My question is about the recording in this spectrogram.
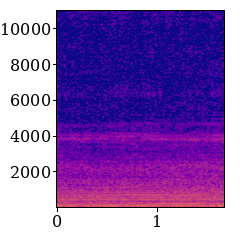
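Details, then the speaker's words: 18,000 BTU central air conditioner that blew air but gave no cooling, after its failed compressor run capacitor was replaced: an even low hum with a steady fan whoosh and no clicking or cutting out. The compressor now starts and runs normally. "ครับทำแล้วนะครับได้ยินเสียงคอเซอร์แล้วนะครับทำงานแล้วนะครับ"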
